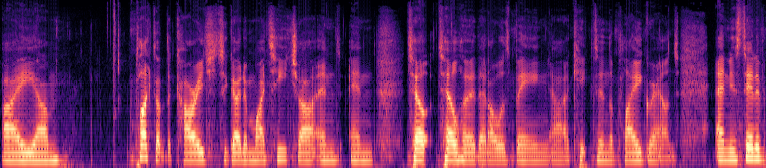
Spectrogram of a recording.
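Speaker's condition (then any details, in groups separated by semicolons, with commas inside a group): Bilateral cleft lip and palate; multiple hospital operations before school age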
